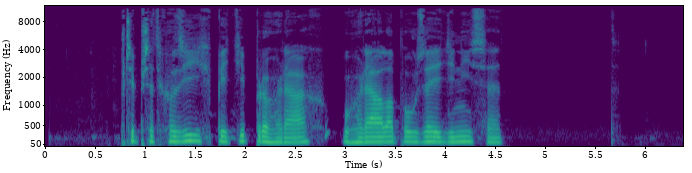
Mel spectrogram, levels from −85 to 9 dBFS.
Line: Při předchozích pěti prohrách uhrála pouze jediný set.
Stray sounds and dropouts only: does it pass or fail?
pass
